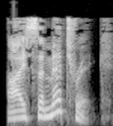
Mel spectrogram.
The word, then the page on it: isometric: British English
